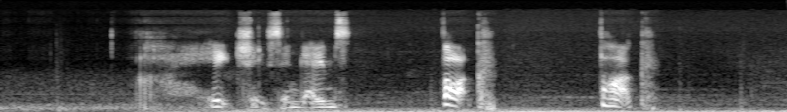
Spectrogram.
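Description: A young woman talks with animation close to a headset microphone.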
